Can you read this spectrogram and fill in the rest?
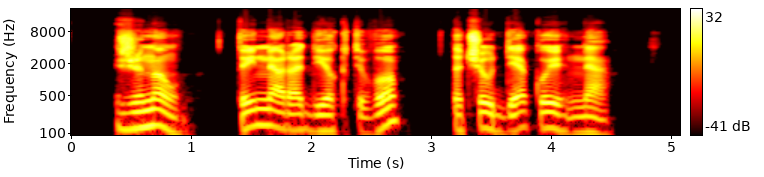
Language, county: Lithuanian, Vilnius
